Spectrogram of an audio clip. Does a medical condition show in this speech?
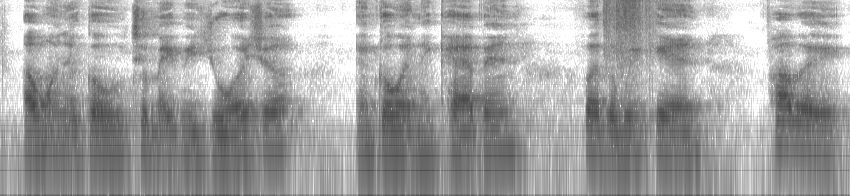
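Yes: ALS.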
